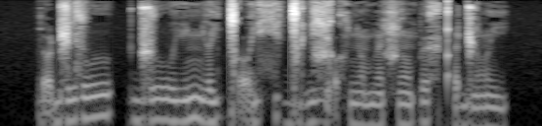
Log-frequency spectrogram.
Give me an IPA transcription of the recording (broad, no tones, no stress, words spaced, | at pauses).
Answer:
ɾɔ̰ɖ͡ʐizwu | ɖ͡ʐuwi ɲəj ǀɔ̰jçi ɡ͡ǀi ʑɔ̰xɲɔ̃bœ̃ ɕõpə˞xqʼi ɖ͡ʐõj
